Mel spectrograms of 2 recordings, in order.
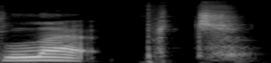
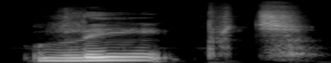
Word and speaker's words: leapt: So a verb ending P, even when it's written ed, is pronounced leapt with a T sound. Leaped, leapt.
